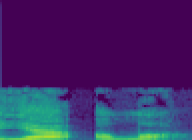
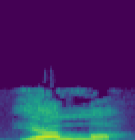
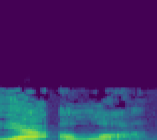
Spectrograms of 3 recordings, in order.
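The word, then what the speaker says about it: يا الله: But when you put that article or particle, Ya, before Allah, you still say, Ya Allah. You don't say, Ya Allah. Yeah? People might mispronounce and say that, but the correct way is Ya Allah.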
